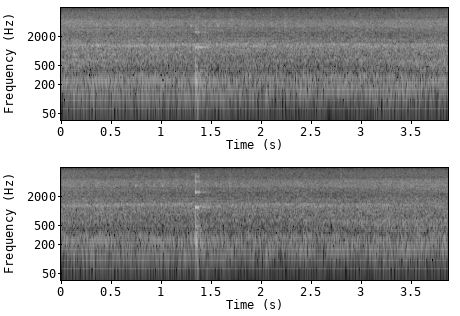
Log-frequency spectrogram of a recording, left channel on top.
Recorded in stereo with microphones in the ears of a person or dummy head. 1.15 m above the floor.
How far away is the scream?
About 2.5 m.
